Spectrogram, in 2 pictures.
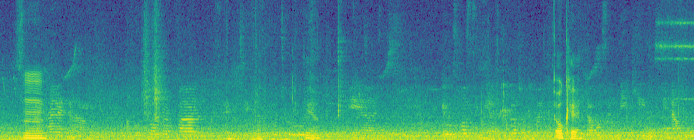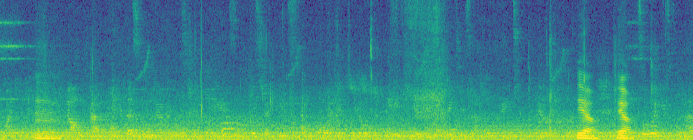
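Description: A young woman speaks into a microphone over loudspeakers in a large echoing room.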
